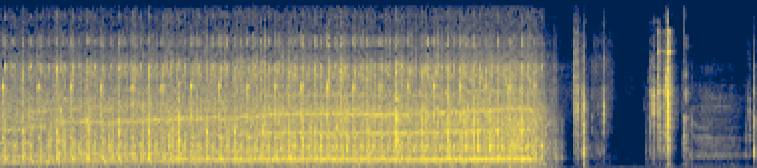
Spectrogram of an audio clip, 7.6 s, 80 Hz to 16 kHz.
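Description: A Frister & Rossmann 904 sewing machine running a zigzag stitch, a fast, steady mechanical whir and clatter for about five seconds that stops abruptly, followed by a few quiet clicks and knocks.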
